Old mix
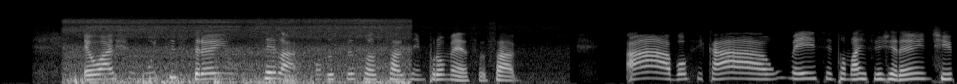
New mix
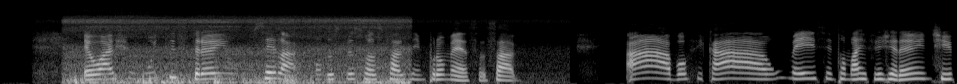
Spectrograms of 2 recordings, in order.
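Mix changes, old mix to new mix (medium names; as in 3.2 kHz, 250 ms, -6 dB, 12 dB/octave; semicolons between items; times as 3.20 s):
background: add peaking EQ 4.9 kHz -8 dB 1.1 oct; master: remove distance through air 72 m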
